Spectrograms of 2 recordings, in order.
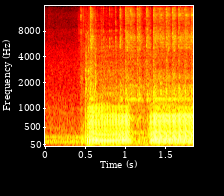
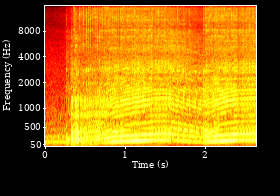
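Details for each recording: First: Echo SRM 225 two-stroke string trimmer that won't throttle up: buzzy note surges briefly then sags and won't climb in revs; bogging from a clogged muffler spark arrestor screen, no exhaust felt behind muffler. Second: Echo SRM 225 two-stroke string trimmer after removing the clogged muffler spark arrestor screen: engine climbs cleanly through the revs, holds high speed and settles back without bogging; running properly after the fix.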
